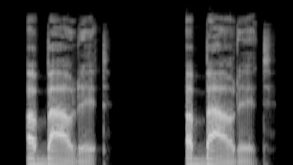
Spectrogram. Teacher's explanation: I'll actually use a soft D sound, and you'll hear that sound on both sides of the word, and I'll say it as one.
